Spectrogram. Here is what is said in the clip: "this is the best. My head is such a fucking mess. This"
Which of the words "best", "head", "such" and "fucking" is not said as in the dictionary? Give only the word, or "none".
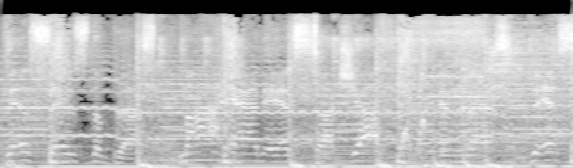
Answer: fucking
